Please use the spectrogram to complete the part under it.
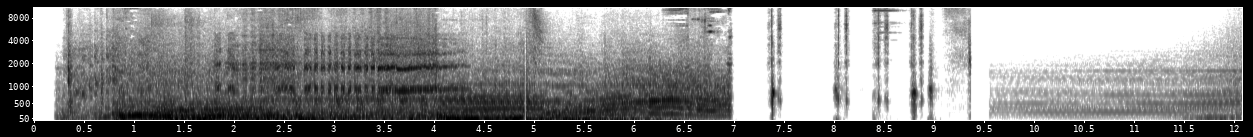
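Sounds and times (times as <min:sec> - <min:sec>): car engine revving: 0:00.4 - 0:06.9
tyre squeal: 0:01.8 - 0:04.5.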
